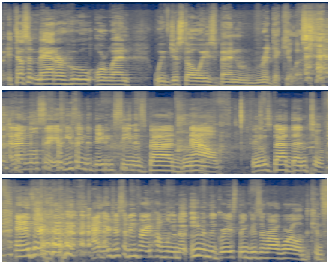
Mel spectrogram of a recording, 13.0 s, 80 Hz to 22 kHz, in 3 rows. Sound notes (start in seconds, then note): 9.1 everyone laughing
